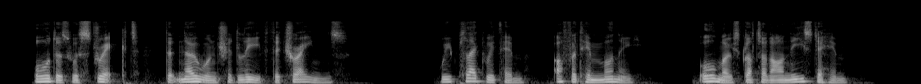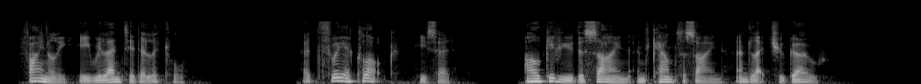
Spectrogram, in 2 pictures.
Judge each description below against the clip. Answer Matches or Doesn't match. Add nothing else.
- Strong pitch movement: Doesn't match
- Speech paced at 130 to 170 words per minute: Matches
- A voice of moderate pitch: Doesn't match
